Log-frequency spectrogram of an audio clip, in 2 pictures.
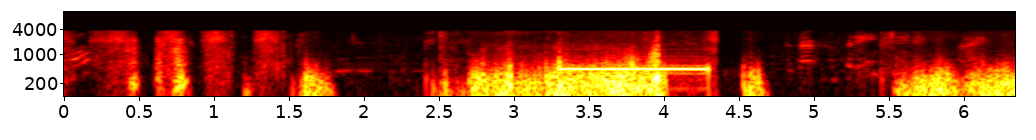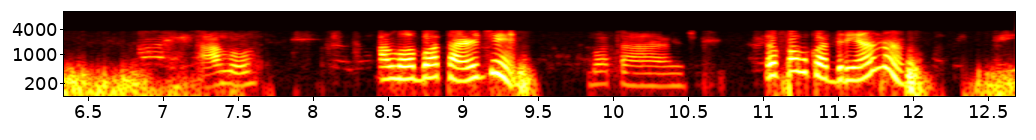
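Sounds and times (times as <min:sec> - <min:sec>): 
phone call ringback tone: 0:03.3 - 0:04.3
speech: 0:07.4 - 0:07.7, 0:08.4 - 0:12.1.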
